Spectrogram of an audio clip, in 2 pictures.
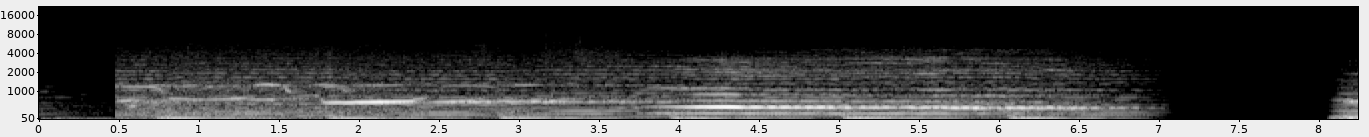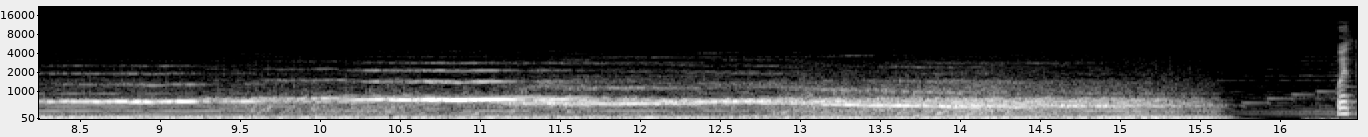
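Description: Eerie, whale-like singing from a mysterious video-game Pokémon, long sliding tonal calls with a droning, reverberant low bed, two extended phrases separated by a brief silence.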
